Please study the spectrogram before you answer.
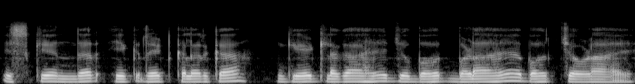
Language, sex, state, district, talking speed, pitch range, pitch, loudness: Hindi, male, Uttar Pradesh, Lucknow, 160 wpm, 130-140 Hz, 130 Hz, -16 LUFS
